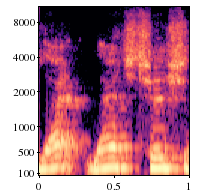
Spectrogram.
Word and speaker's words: Natchitoches: I understand that that's pronounced Natchitoches, Natchitoches. Is that right? – Pretty close. Natchitoches is how I've heard it pronounced also, with a different accent on the A, but that's right. It's not what it looks like.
